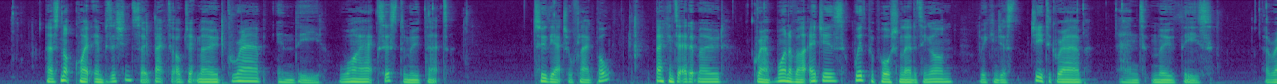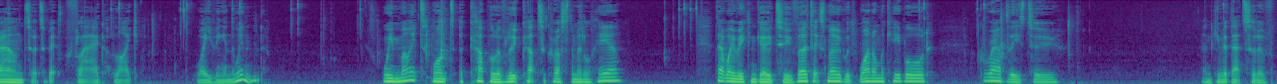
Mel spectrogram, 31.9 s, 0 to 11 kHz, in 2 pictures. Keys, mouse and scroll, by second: 1.8 Tab, 2.7 g, 5.4-5.8 drag, 5.8-7.8 middle drag, 7.8 Tab, 9.4 click, 12.5 g, 13.8 click, 13.9 g, 14.3 click, 14.5 g, 15.3 click, 15.4 g, 15.9 middle click, 16.6 click, 16.8 g, 17.3 click, 17.4 g, 18.1 click, 18.2-21.4 middle drag, 18.5 g, 18.9 click, 21.4 ctrl+r, 26.6 1, 27.4 click, 29.3 g, 31.2 click.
